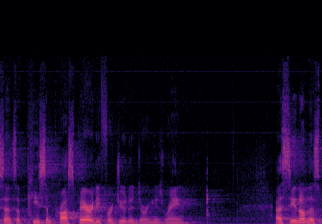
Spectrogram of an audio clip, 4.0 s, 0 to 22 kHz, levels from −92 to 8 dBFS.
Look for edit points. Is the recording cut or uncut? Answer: uncut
